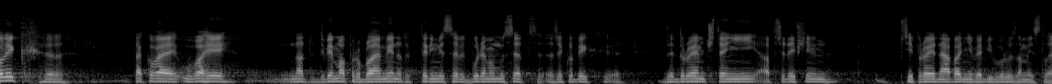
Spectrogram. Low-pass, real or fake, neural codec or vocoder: 10.8 kHz; real; none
